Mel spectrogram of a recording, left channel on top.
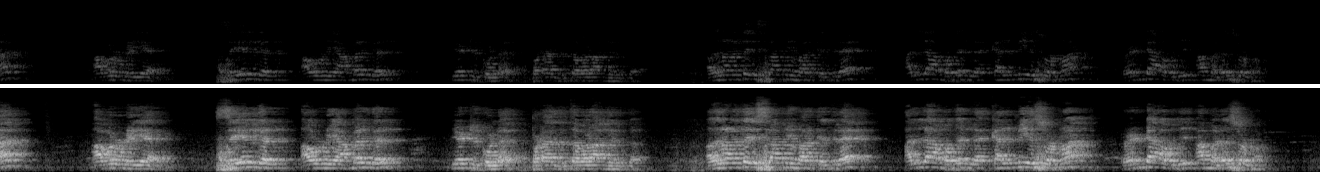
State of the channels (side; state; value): left; quieter; 29.6 dB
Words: அவருடைய செயல்கள், அவருடைய அமல்கள் ஏற்றுக்கொள்ளப்படாது, தவறாக இருந்தார். அதனாலதான் இஸ்லாமிய மார்க்கத்துல அல்லாஹ் முதல்ல கல்வியை சொல்றான், இரண்டாவது அமலை சொல்றான்.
